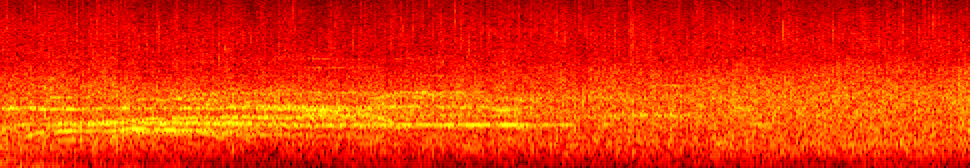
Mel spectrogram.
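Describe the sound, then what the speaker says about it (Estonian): Big audience applause for dancers at a school dance competition, sustained dense clapping filling the hall for six seconds, with a faint tonal murmur early on and no speech. "Teeme suure aplausi meie imeliste tantsijatele"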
